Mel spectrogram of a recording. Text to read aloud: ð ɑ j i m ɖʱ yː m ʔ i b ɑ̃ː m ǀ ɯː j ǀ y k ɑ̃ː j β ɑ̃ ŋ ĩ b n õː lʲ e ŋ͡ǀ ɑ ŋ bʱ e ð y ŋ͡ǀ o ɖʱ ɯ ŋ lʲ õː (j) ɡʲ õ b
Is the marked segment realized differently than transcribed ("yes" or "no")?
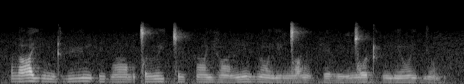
no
